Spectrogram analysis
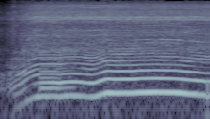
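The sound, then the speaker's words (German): A chainsaw engine starts up and runs loud and buzzing, its pitch climbing in steps as it revs up, then holding a steady high drone. “Es ist eine Kettensäge.”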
